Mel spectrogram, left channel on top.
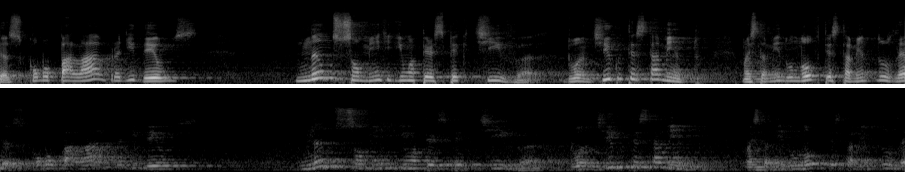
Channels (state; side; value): quieter; right; 13.3 dB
